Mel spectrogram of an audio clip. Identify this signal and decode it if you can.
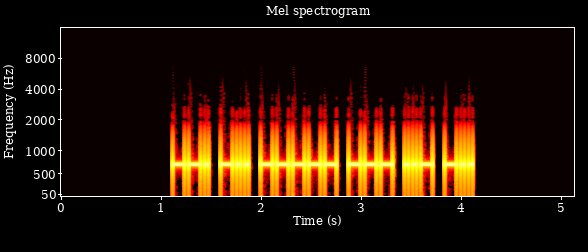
Morse code, heard as a keyed tone, about 30 wpm, 700 Hz. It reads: GD0OUD
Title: Call Signs Repeated 3x - 30wpm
